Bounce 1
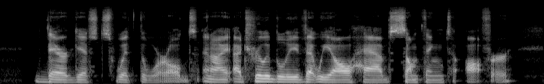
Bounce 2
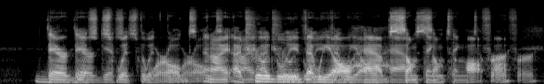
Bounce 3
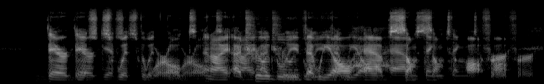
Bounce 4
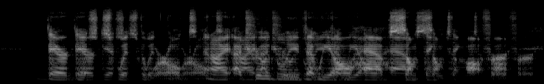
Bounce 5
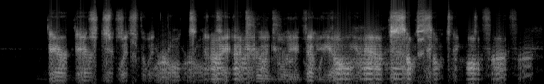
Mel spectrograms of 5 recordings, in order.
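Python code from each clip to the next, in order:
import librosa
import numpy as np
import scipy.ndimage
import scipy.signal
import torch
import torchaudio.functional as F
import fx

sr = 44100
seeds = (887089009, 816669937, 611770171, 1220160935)

y1 = x + 10.0 ** (-6.5 / 20.0) * np.pad(x, (int(266 * sr / 1000.0), 0))[:len(x)]
y1 = y1 * librosa.db_to_amplitude(2.5)
y2 = scipy.signal.sosfilt(scipy.signal.butter(2, 1300.0, 'highpass', fs=sr, output='sos'), y1)
y2 = y2 * librosa.db_to_amplitude(-8.5)
y3 = y2 + 0.92 * np.pad(y2, (int(4.0 * sr / 1000.0), 0))[:len(y2)]
y3 = y3 * librosa.db_to_amplitude(-4.0)
y4 = fx.cycle_switch(y3, sr, every=3, mode='muted')
y4 = y4 * librosa.db_to_amplitude(7.0)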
